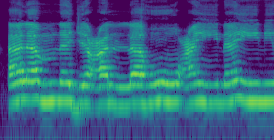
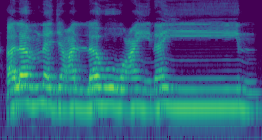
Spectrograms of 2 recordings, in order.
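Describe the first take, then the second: First: The final vowel is sounded and reading continues. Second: The final vowel is dropped and reading stops. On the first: The verse is read connected without stopping. The speaker calls it right. "Jadi gini bacanya" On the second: The reader pauses at this word. The speaker calls it wrong. "Bukan alam naj'al lahu 'ainain"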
